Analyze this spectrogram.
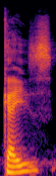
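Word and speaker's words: CAIS: da Century for safet que se pronuncia Case no caso do acrônimo estava baseada em São Francisco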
